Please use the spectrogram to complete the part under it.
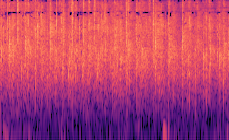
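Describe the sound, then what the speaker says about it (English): A senior care team at a hospital is applauded, and a steady, dense round of clapping carries on without a break from start to finish. "the team here deserves a big round of applause in this senior team"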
